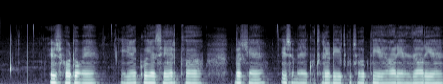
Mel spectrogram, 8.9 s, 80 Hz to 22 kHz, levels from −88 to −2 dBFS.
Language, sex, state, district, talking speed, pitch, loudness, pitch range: Hindi, male, Rajasthan, Bikaner, 140 wpm, 130 Hz, -18 LUFS, 125-130 Hz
